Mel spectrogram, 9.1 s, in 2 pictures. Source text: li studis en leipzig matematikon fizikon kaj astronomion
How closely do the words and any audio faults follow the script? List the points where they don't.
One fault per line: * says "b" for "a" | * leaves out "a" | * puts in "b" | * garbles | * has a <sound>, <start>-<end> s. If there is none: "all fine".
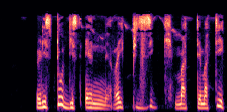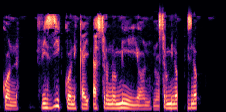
* garbles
